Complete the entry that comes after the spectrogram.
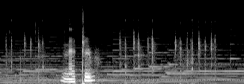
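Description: Clicky computer keyboard typing close to the mic, a quick run of light taps with a couple of louder clacks, while someone speaks over it.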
